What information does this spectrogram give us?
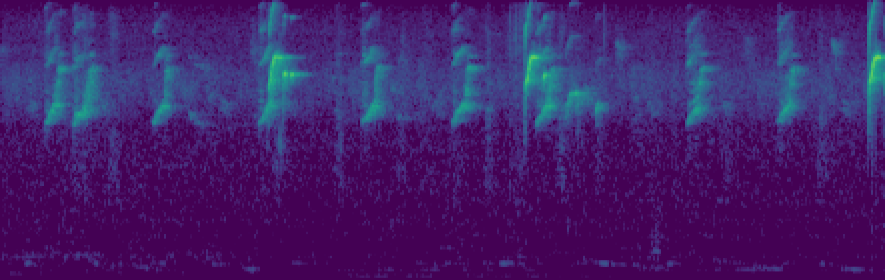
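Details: Chirping of a male canary, sunkist colour variation: clear, short, high notes in pairs and singles, repeated every second or so. A few stronger, sharper bursts stand out against near silence.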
